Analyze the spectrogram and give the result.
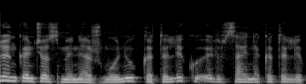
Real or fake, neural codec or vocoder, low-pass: real; none; 7.2 kHz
